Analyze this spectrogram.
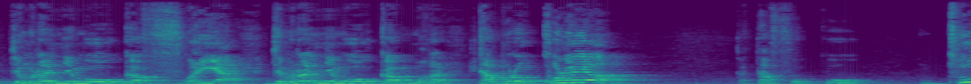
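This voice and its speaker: A high-pitched male voice with a Malian accent rings out in a reverberant space over slight background noise. As a political commentator, he mixes an impassioned monologue with reading aloud, emphatic and indignant, driving his points home through repetitive rhetorical build-ups.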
